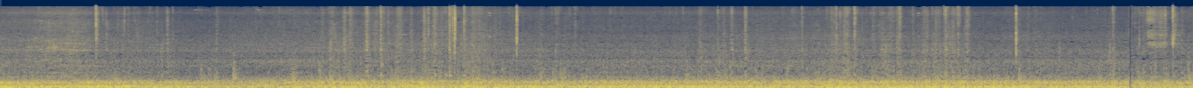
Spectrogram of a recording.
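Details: Steady low engine rumble of a moving vehicle fills the recording, with occasional knocks and rattles and no animal voices.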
